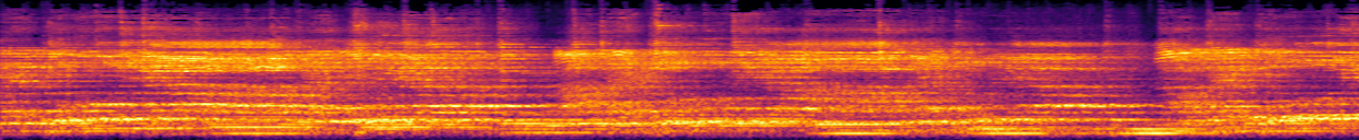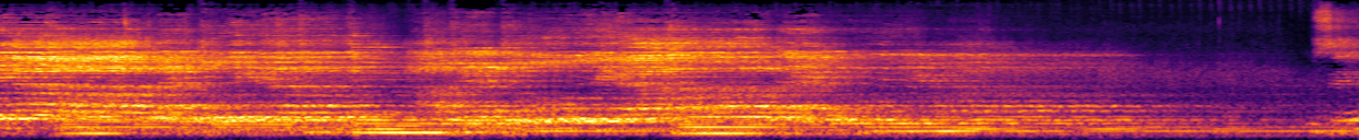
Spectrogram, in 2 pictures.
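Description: Church choir and congregation singing the Gospel acclamation with instrumental accompaniment, dying away over the last few seconds.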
